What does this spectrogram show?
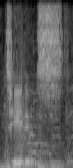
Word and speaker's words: Tidus: thought it was person I thought it was Titus but I looked it up online and it's actually pronounced as tetus um as you see this is the first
